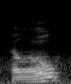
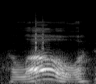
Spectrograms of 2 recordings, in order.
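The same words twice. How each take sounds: First: Said in the usual way. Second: A second hello, pushed louder; calling again into a silent phone line; louder repeat. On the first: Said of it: "I was like". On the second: Retold or imitated. To a caller who isn't answering, a louder hello. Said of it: "And I said it again".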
